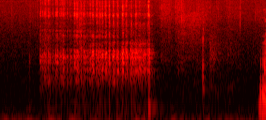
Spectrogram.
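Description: Felt-tip Sharpie marker scratching across cold-press watercolor paper as lines are drawn, in two strokes with a short break about a second in.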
